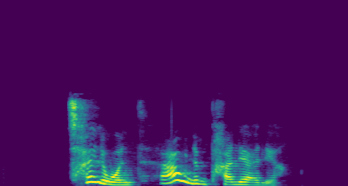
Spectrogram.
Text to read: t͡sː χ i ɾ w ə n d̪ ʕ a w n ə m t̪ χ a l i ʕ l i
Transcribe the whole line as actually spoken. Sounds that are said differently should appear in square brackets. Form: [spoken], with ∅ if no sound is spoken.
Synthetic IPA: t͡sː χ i [l] w ə n [t̪] ʕ a w n ə m t̪ χ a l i ʕ l i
